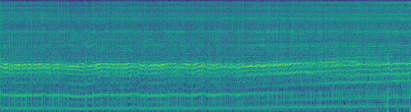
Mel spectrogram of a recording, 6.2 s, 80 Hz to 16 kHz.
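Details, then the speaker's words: Schumacher XTR-3E nitro stadium truck with vintage three-speed, possible slight air leak, run under load: high buzzing engine climbing in pitch, shifting into third normally before running out of fuel; nothing stripped. "shut down we ran out of fuel guys it hit the three-speed I heard it you heard it did you hear it I heard it"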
